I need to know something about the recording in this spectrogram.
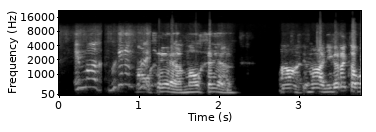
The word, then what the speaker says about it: Molokhia: Yeah, I really want to know about this dish and how to pronounce it correctly, please. Well, it's called Molokhia.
